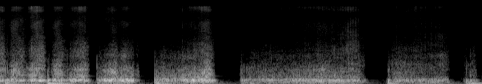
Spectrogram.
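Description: Long white nails scratch and squeeze a black foam microphone windscreen, making dense, rough scratching and crunching bursts with a heavy, muffled low rumble. The bursts come in uneven stretches separated by brief quiet gaps.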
